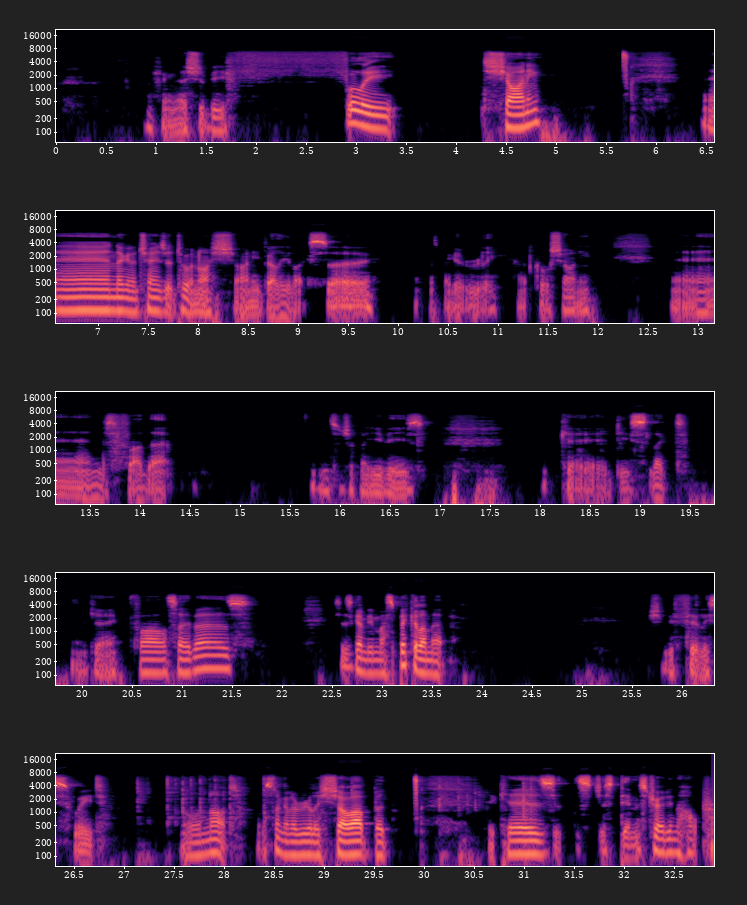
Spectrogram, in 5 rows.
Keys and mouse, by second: 2.4 shift+click, 7.2 click, 13.9 click, 18.8 ctrl+d, 20.8 click, 27.1 Left, 27.4 BackSpace, 28.8-31.0 typing, 32.5 click.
